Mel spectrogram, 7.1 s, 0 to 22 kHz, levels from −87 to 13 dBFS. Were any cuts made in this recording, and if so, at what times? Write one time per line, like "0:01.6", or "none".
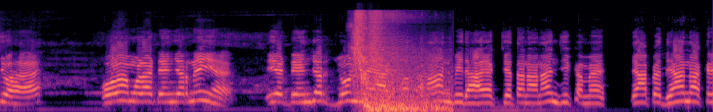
0:04.1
